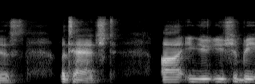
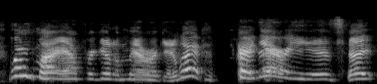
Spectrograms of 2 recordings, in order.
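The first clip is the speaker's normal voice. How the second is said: Trump impression; 13 semitones higher than usual. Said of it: "he's like".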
